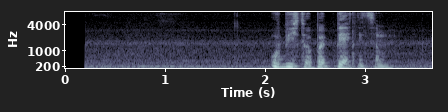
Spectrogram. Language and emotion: Russian, angry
